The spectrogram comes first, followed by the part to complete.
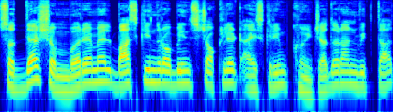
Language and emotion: Goan Konkani, neutral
